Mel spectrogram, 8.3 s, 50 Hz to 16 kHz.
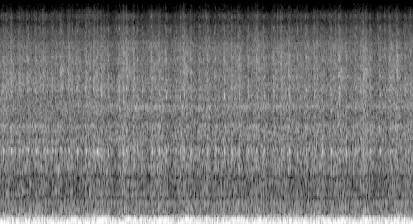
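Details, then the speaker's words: Freshly rebuilt small-block Chevy 350 (roughly 355) on its first run, not yet warm (under 120, about 69 lb oil pressure): a loud, smooth, even V8 idle around 750 rpm with no knocking or ticking. Normal idle. "look at that fantastic idling in about 750"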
